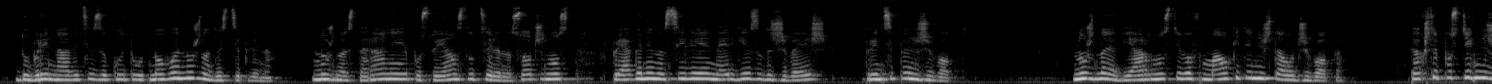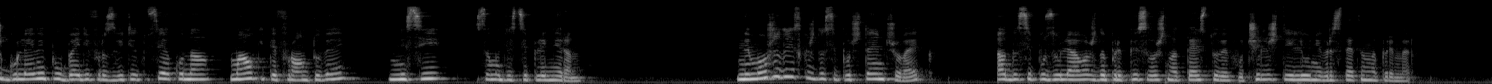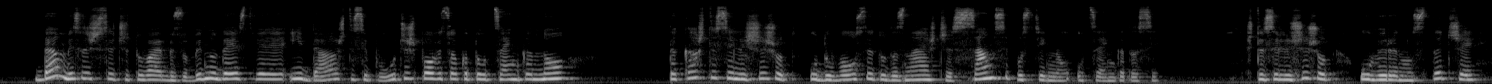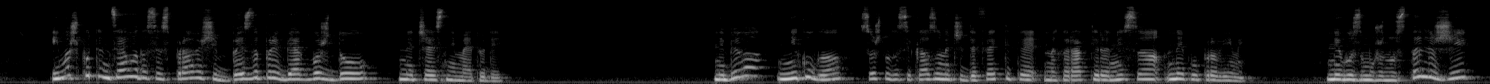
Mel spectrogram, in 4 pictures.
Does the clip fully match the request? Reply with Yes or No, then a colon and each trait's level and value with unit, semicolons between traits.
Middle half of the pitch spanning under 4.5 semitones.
No: average, 4.8 semitones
